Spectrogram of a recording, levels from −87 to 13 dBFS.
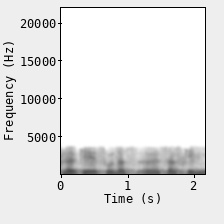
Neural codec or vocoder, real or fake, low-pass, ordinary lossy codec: none; real; 3.6 kHz; MP3, 24 kbps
